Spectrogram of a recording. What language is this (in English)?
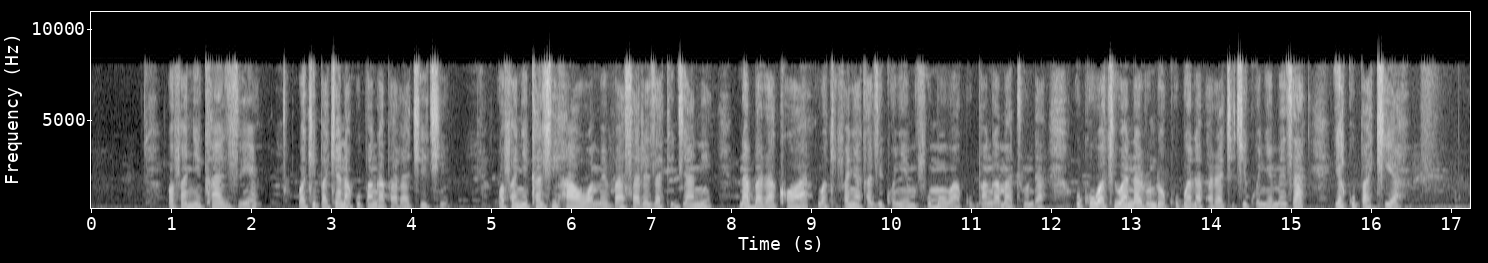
Swahili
